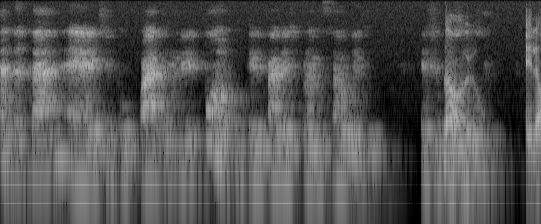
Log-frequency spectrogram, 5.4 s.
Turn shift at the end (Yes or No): Yes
